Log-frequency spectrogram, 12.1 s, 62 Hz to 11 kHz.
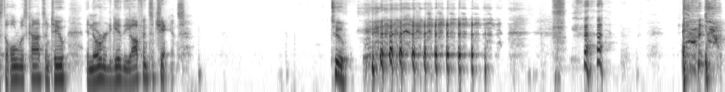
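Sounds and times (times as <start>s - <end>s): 
speech: 0.0s - 3.2s, 5.6s - 8.2s
laughter: 6.0s - 8.5s, 9.2s - 10.1s
person in a hacking coughing fit: 9.2s - 10.2s, 11.4s - 12.0s.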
